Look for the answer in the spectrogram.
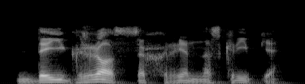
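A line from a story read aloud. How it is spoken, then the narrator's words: Gloating through teeth. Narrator (Russian): процедил Кречет злорадно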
